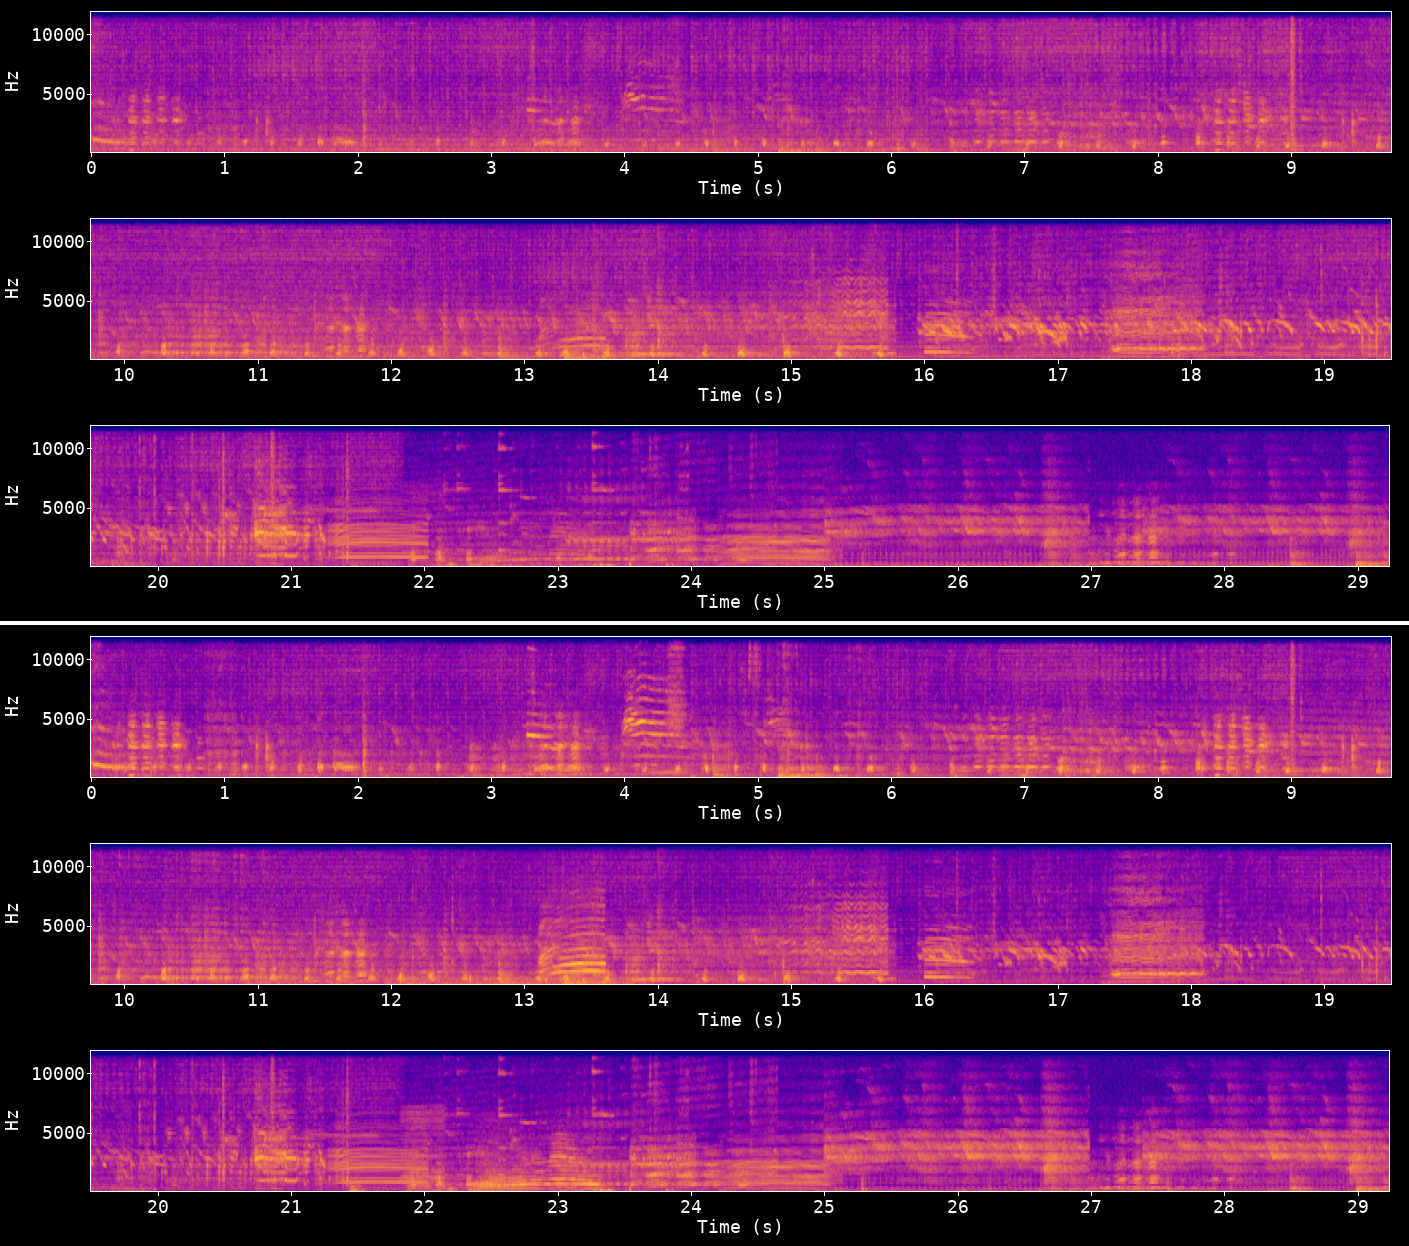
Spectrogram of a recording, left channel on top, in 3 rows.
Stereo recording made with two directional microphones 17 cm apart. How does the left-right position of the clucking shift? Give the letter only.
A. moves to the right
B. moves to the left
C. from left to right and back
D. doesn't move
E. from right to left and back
E.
